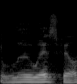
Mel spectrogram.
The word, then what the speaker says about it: Louisville: Oh, it's Louisville. It's pronounced that way for Colorado.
